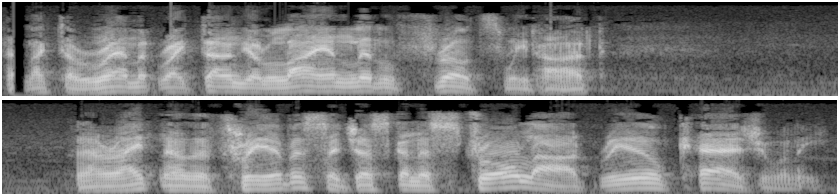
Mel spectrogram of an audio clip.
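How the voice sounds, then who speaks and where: A man's voice: low-pitched, normal speed. An actor playing Vic, a cool and threatening male crime boss in a 1970s radio drama. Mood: menacing. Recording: muffled old radio broadcast.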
